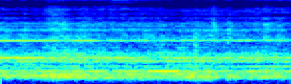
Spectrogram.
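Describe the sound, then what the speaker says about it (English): A train rolls past on the adjacent track, a steady, close rumble with a bright metallic hum and some wheel squeal running throughout, no voices over it. "And the train came closer and closer and closer, and it went on the next track besides me instead of over me."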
